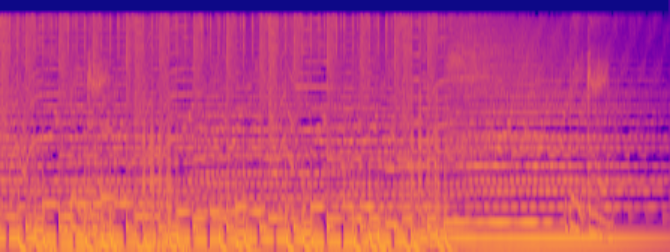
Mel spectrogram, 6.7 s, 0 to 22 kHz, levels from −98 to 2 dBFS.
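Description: From start to finish the audio plays at twice its proper speed and sits a full octave, 12 semitones, too high. This is a wrong sample rate fault: the samples are clocked out about twice as fast as they were captured, which fits material recorded near 22 kHz being played at 44.1 kHz with no conversion. Unlike a pitch shift, which leaves timing alone, or a time-stretch, which leaves pitch alone, tempo and pitch here rise together by exactly the same factor of 2.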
